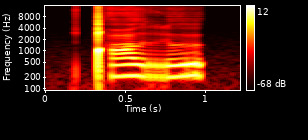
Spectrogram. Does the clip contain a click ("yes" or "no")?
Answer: yes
